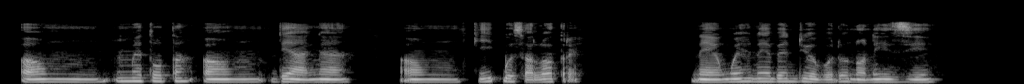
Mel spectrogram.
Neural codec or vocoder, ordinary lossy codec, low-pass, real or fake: none; none; 7.2 kHz; real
